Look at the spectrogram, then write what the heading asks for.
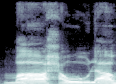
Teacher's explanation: حا کو آپ نے حلق کے درمیان والے حصے سے ادا کرنا ہے اور آواز جو ہے نا وہ باریک ہوگی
